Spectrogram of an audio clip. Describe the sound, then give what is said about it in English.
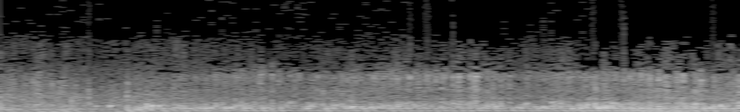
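A boat engine on a river with rapids drones steadily and loudly, a rough, churning motor hum mixed with splashing water that swells slightly toward the end. “Quick, Steve, cast off. Here we go.”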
